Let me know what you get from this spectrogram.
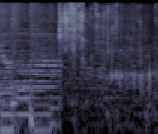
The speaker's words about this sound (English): Do you hear that Coors Light being poured? It's the perfect temperature. How can I tell just based on the sound? I can't.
